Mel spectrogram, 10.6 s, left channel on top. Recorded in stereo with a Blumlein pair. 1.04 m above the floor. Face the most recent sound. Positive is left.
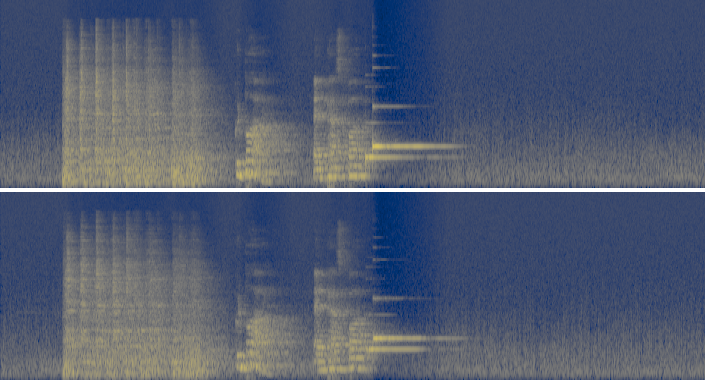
turn(degrees=40)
